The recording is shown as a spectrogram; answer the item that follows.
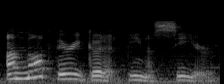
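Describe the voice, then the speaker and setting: A woman's voice: mid-range voice, sing-song, moderate pace, natural voice. A woman reading as a stubborn young she-cat healer, sour and easily riled, whose lines come out agitated and pushy. The sound is a touch dull and lo-fi, with faint music under it. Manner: agitated, heated.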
